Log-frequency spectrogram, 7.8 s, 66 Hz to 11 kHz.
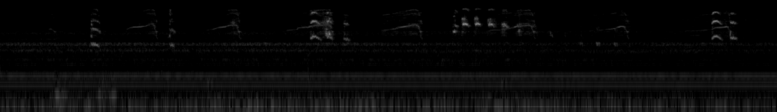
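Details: Wild bald eagles in Southwest Florida on 23 September 2020, a pair returning to their nest at night on high alert, a possible owl nearby, a youngster joining in; scattered rising whistled notes and short chips over a steady low hum.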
